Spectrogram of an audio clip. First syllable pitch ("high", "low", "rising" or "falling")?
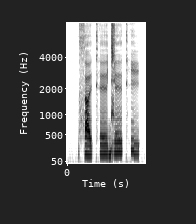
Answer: low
